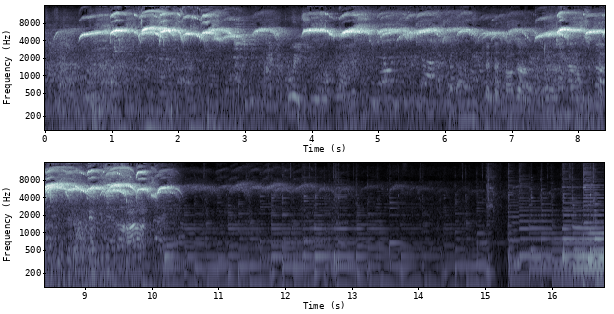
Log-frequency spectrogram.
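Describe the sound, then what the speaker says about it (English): Birds calling at sunset above an old coastal city, with bright chirps and twittering repeating in quick bursts for about ten seconds before giving way to a steady tonal hum. "The birds are flying overhead for sunset."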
